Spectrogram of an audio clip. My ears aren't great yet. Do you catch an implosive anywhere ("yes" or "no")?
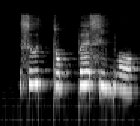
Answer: no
